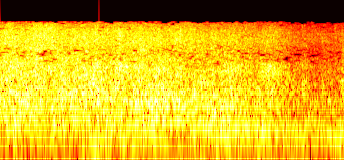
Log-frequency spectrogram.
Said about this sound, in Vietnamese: Rồi, chúng ta một tràng pháo tay nữa để chào mừng tất cả bạn này.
